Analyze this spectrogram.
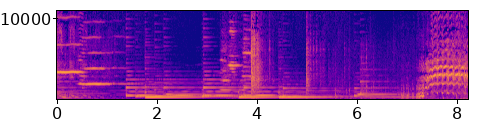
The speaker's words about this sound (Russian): Кони ржали и храпели, очи яком там горели, мелкие кольца завитой хвост струился золотой – и алмазные копыты крупным жемчугом обиты.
